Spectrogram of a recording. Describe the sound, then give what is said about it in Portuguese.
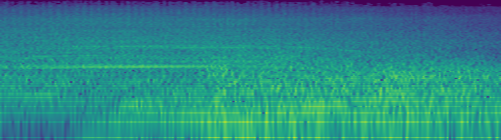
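A car engine revs up steadily as the clutch is slowly released and the driver accelerates gently during a driving lesson, its pitch climbing over a couple of seconds as it pulls away, loud with a continuous rough hum and no voices. “Agora solte a embreagem pouco a pouco ao acelerar devagarinho.”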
